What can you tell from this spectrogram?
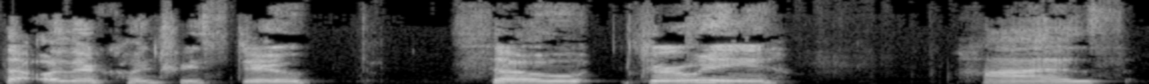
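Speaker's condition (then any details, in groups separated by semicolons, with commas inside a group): Friedreich's ataxia; diagnosed at age 13, rare progressive neuromuscular condition, nerve damage and muscle weakness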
